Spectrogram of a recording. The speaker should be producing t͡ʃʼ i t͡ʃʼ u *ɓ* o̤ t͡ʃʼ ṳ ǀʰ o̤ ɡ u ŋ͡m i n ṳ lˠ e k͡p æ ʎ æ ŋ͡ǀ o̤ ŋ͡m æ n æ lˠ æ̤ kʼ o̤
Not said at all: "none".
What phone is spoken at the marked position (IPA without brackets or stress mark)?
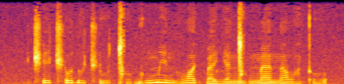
ɗ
